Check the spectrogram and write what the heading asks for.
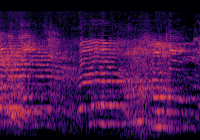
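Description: Several voices of a church congregation speaking over one another in a large hall, fainter than the preacher's voice around them: members repeating the preacher's line to the people beside them.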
